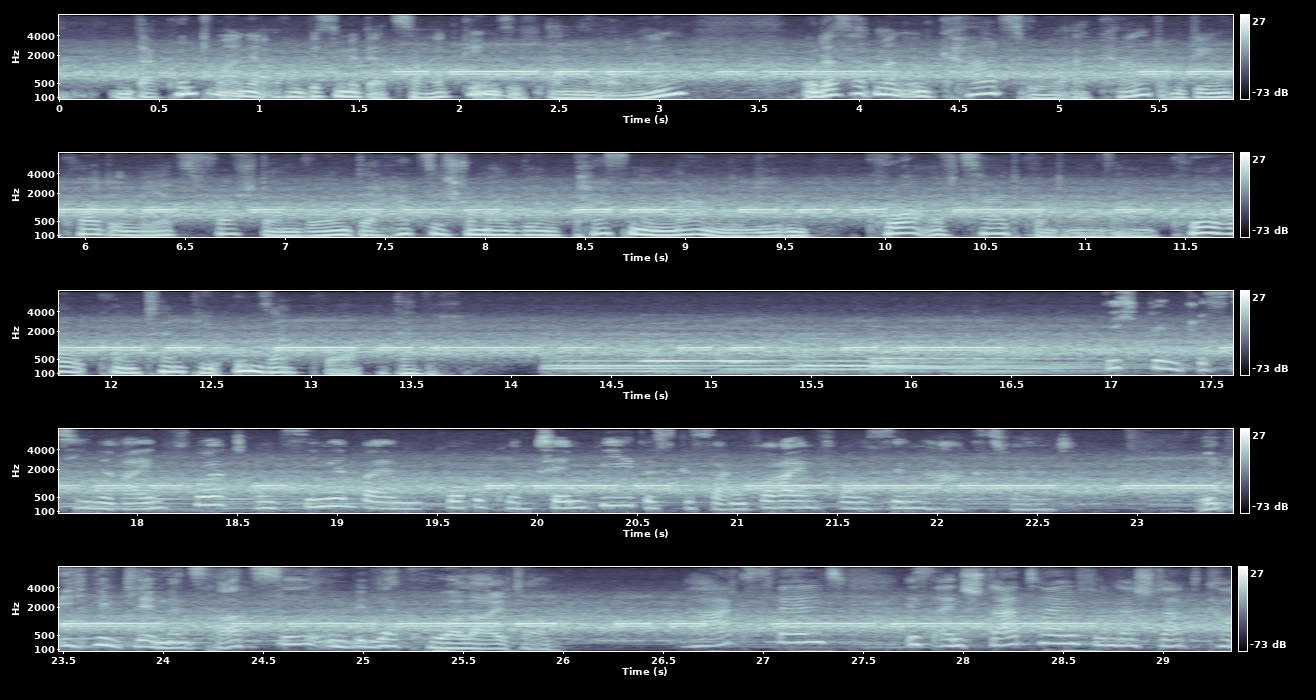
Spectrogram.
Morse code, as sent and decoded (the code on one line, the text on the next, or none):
.-.. .- / .-. . ... .. ... - . -. -.-. .. .- / ... . / .-. --- -- .--. .. ---
LA RESISTENCIA SE ROMPIO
